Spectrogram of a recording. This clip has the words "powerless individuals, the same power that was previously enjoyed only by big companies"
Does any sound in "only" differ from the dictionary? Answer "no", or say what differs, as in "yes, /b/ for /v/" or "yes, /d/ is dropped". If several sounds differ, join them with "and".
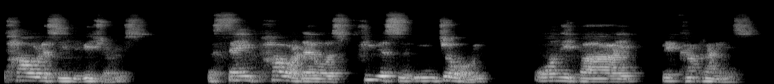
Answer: no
